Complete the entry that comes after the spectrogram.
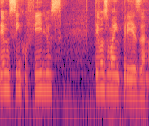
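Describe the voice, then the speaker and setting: In a São Paulo accent, a woman speaks with fairly even intonation. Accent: paulista. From Brazil, São Paulo. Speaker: business owner. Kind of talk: podcast interview.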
